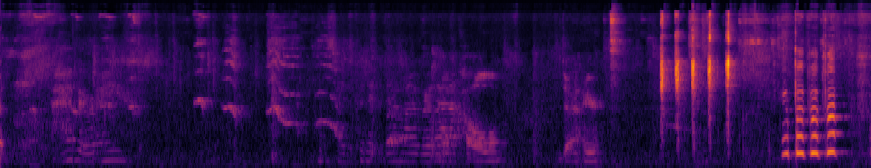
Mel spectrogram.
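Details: Crate-training Brittany pups aged five weeks whimper softly and irregularly, then give a run of short sharp yips and a final bright, rising cry, with quiet speech underneath.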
